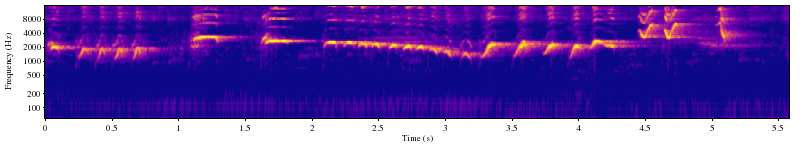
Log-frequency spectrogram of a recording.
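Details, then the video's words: Greater green leafbird in the wild forest: a rapid, varied series of clear whistled notes, a run of falling slurs followed by sharp rising upslurs and high piercing squeaks near the end. "suara cucak ijo di alam liar_ijo hutan"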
